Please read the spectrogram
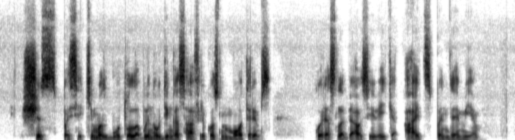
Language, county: Lithuanian, Vilnius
